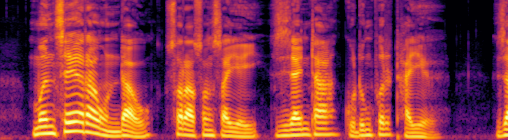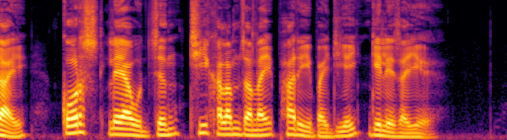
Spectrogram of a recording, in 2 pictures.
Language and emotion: Bodo, neutral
